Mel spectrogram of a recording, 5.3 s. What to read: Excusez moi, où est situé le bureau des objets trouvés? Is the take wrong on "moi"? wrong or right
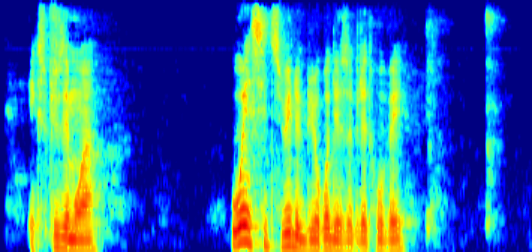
right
